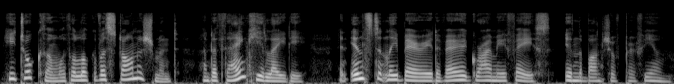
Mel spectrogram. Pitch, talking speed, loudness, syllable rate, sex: 185 Hz, 220 wpm, -20 LUFS, 6.0 syllables/s, female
